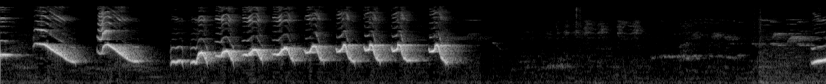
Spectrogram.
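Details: Black-throated laughingthrush in morning fighting song: two loud steeply falling whistles, then a rapid run of about ten repeated rising-falling notes, followed by a quiet pause and a final rising whistle.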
